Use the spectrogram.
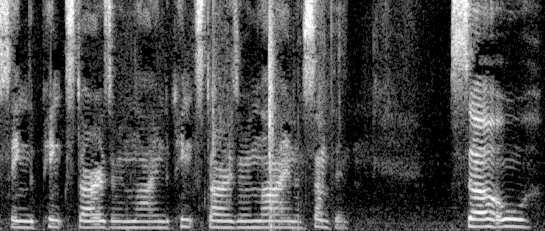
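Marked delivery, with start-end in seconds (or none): none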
